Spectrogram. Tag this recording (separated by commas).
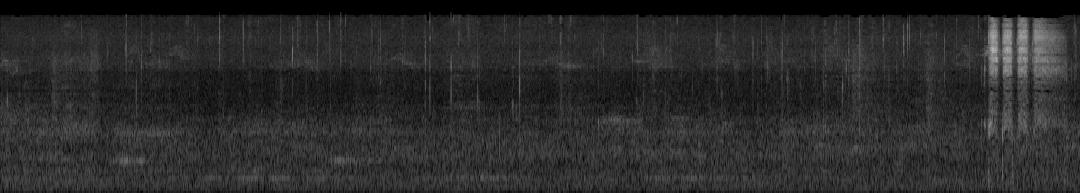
cat hissing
